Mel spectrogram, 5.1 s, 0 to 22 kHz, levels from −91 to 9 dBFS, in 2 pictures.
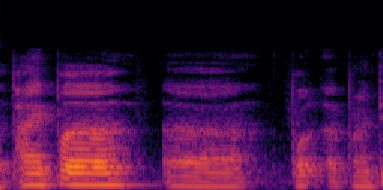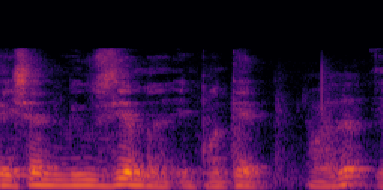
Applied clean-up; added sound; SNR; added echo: none; none; none; none.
